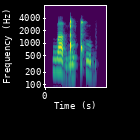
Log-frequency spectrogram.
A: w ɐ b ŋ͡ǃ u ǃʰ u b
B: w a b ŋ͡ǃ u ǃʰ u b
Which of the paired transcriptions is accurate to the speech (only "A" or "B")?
B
